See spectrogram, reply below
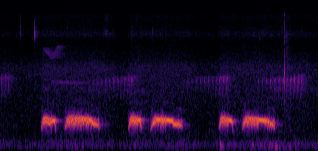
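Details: Spotted dove cooing: three low, soft phrases, each a short note followed by a longer, mellow coo, repeated about once every second, with faint distant background noise.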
